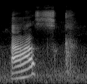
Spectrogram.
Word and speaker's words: ask: Next is ask and ass. You want to make sure that you have a clear k sound at the end.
